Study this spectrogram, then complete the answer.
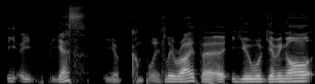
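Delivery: normal talking voice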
